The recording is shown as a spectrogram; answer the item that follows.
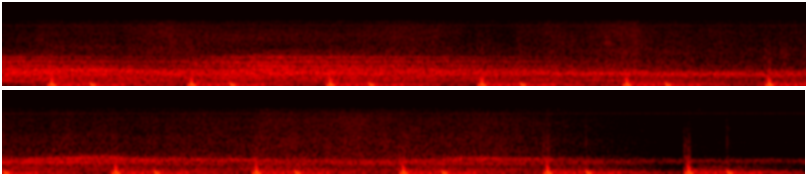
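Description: Heartbeat sound effect, a double thump about every second and a half, over a low droning hum that fades away near the end.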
